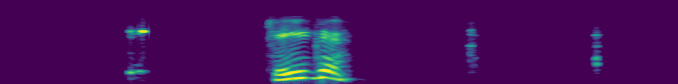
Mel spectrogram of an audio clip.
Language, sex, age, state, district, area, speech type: Hindi, male, 45-60, Rajasthan, Bharatpur, urban, conversation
